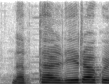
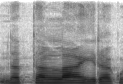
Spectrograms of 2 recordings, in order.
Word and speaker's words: Naphtali: And the land of Naphtali, 납탈리라고 읽는 사람도 있고 납탈라이라고 읽는 사람도 있더라고요.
